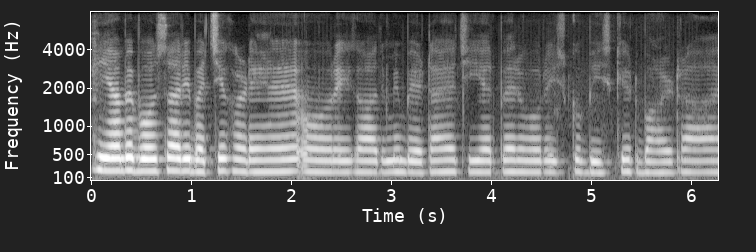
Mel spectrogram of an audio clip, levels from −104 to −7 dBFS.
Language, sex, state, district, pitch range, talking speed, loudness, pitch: Hindi, female, Rajasthan, Jaipur, 195-210 Hz, 190 wpm, -17 LUFS, 200 Hz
